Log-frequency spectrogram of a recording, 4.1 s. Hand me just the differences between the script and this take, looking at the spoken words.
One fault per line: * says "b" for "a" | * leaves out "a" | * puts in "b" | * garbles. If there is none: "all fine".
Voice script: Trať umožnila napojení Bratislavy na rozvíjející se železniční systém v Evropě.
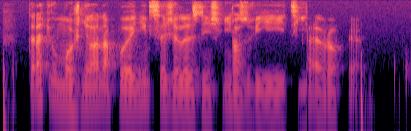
* leaves out "Bratislavy na rozvíjející"
* says "rozvíjející" for "systém"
